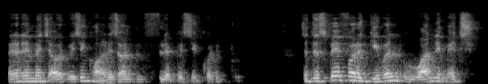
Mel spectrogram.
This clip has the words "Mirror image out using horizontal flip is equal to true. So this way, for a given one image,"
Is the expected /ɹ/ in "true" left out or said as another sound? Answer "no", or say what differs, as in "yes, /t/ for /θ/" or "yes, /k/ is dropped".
yes, /ɹ/ is dropped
